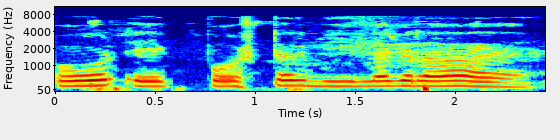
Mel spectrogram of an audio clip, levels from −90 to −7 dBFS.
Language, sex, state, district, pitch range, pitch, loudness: Hindi, male, Uttar Pradesh, Saharanpur, 190-205 Hz, 195 Hz, -17 LUFS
